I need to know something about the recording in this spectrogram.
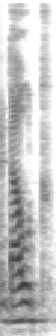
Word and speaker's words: doubt: এখানে ডাউট, DOUBT, be silent.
